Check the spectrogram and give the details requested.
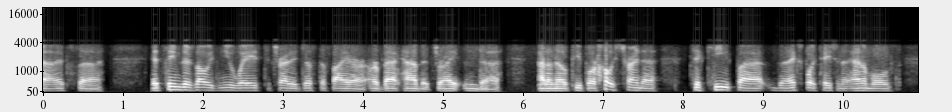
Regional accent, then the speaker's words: Texas, United States; I'm from Texas, and so I get it, man.

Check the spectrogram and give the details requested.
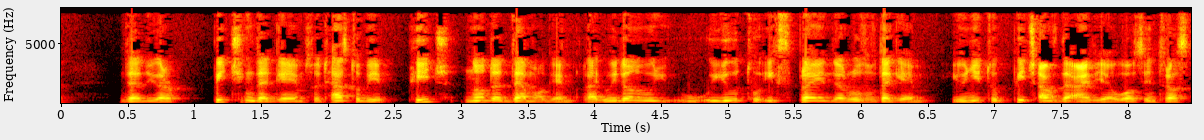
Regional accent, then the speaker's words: Poland; born there; English is a second language; I would say that I am lucky that I was born in Poland, that is a big country in Europe.

